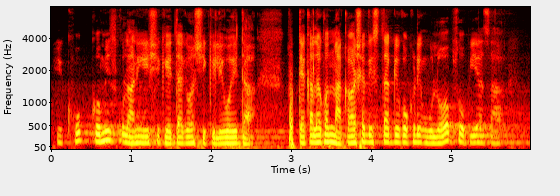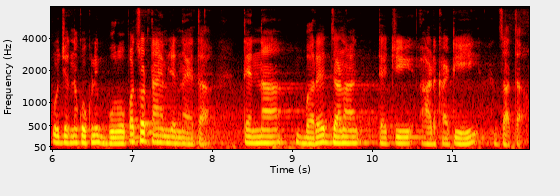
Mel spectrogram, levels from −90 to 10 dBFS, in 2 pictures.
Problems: background sounds at intervals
